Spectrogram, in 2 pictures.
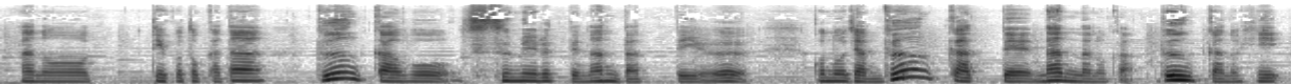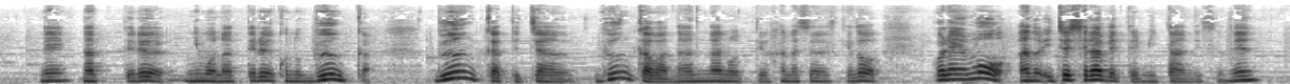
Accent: Nagoya, Aichi, Japan; moved away; 地元の愛知県名古屋でねこうあの住んでた時まだいた時に

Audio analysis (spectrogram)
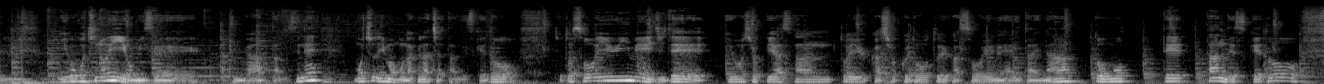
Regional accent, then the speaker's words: Mobara, Chiba, Japan; moved away; 僕、千葉の茂原市っていう本当超ど田舎の出身なんですけど

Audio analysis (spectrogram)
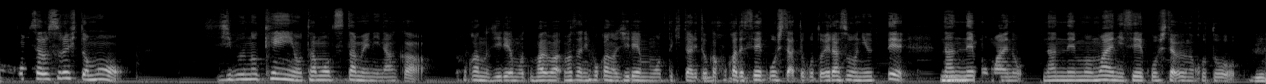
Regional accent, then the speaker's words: Nara, Japan; moved away; also born or lived in Osaka / Tokyo; 私は、えー、奈良出身で

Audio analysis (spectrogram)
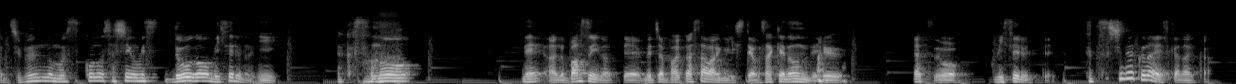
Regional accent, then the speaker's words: Kansai, Osaka, Japan; now in Denmark; 私、関西出身なんで、大阪のね

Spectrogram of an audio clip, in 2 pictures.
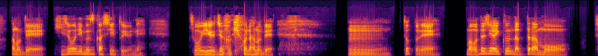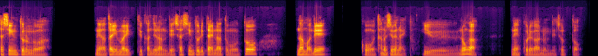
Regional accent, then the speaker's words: Tokyo, Japan; born or raised there; now in Sydney, Australia

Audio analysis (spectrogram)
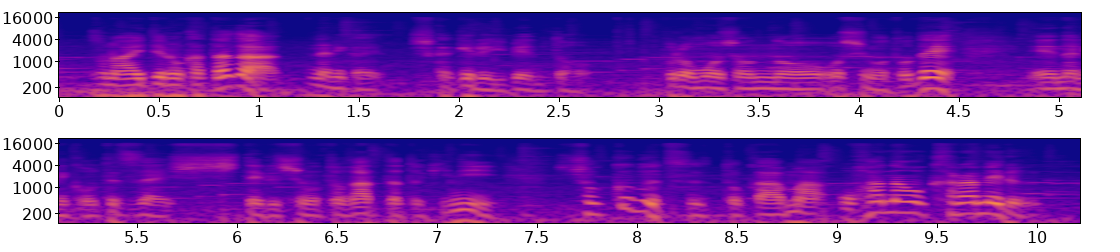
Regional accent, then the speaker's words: Nagano, Japan; also born or lived in Chikuma; 地元長野県で特に僕が住んでいる千曲市

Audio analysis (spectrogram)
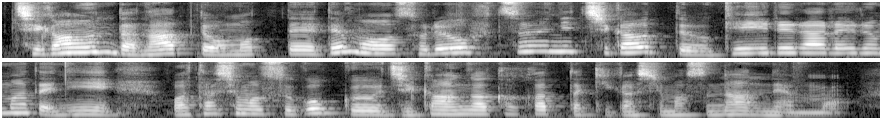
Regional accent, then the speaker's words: Japan; 私は本当に日本に生まれてよかった

